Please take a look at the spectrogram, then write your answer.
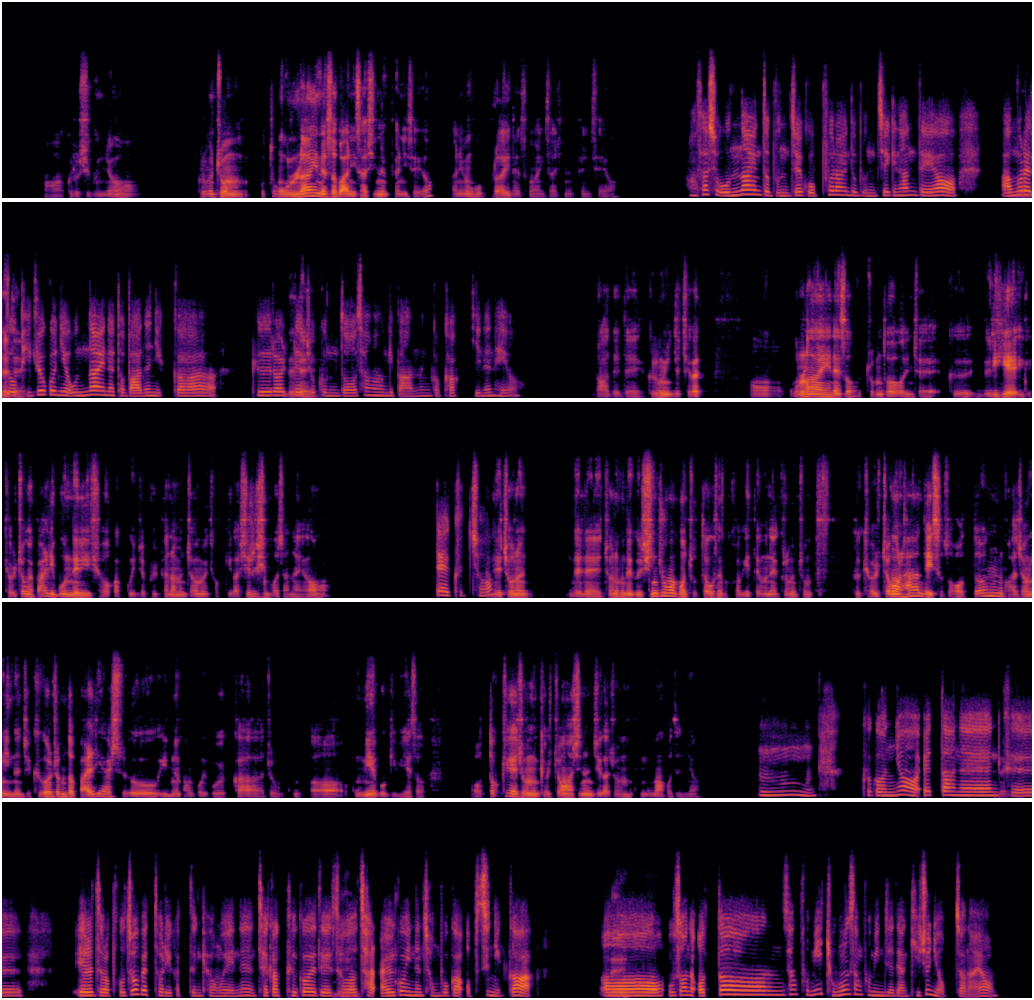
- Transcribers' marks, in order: tapping; laughing while speaking: "어"; other background noise
- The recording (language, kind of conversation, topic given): Korean, advice, 쇼핑할 때 결정을 미루지 않으려면 어떻게 해야 하나요?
